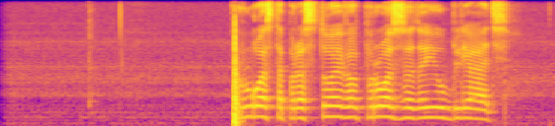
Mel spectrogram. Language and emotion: Russian, angry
